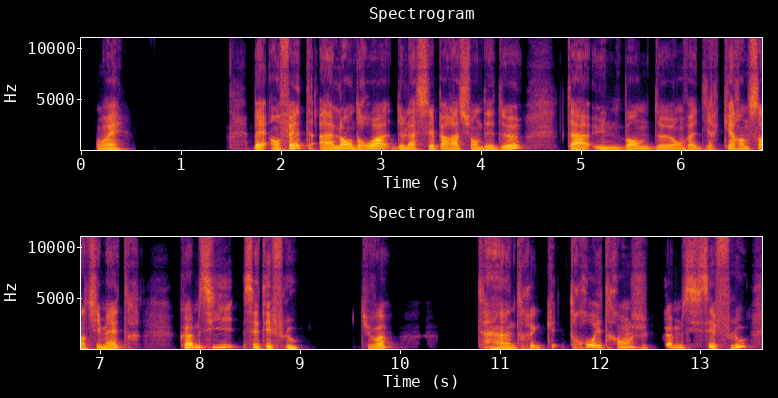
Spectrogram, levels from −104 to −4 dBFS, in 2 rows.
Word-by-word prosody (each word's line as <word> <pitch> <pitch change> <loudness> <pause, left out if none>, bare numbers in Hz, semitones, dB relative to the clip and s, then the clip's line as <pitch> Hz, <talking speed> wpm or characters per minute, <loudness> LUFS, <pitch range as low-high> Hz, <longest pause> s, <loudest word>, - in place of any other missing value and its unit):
Ouais. 110 -1 0 1.2
Beh - - +5
en 125 - +3
fait, 235 - +3
à 125 0 +3
l'endroit 150 +4 +5
de 120 -2 -3
la 120 +1 +2
séparation 145 +1 0
des 120 -3 -1
2, 155 - +3 0.4
tu 145 - +1
as 145 0 +4
une 130 -1 -1
bande 145 +5 +1
de, 120 +1 -3
on 135 -3 -1
va 105 -2 -2
dire 120 +3 -10
40 155 0 0
centimètres, 130 - -1 0.4
comme 190 +5 +5
si, 220 +2 -1
c'était 155 0 0
flou, 140 0 -3 0.6
tu - - -13
vois? - - +1 0.8
Tu - - -10
as 145 - -2
un 150 -1 +1
truc 175 +4 -7
trop 220 0 +1
étrange 185 -3 -2 0.2
comme 175 +1 0
si 175 0 -5
c'est 165 - 0
flou 175 - -1
145 Hz, 165 wpm, -23 LUFS, 125-175 Hz, 1.2 s, Beh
